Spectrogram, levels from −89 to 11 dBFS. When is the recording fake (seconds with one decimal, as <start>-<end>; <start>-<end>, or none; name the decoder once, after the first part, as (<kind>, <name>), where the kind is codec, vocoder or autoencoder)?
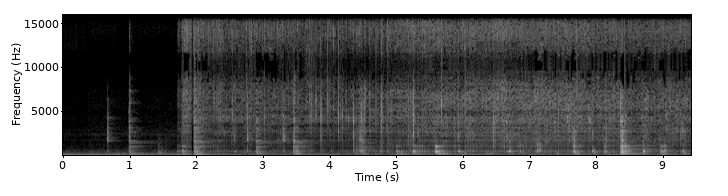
2.2-2.7 (codec, SNAC); 3.6-6.9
